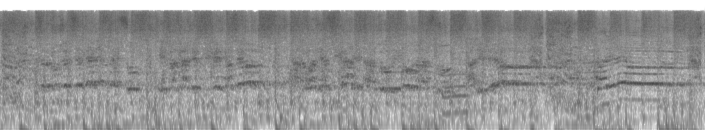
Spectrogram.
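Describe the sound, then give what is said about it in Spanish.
A large stadium crowd at El Campín chants and cheers steadily throughout, sustained massed voices with rising and falling melodic yells and rhythmic pulsing, loud and continuous with no single speaker standing out. “Dejen escuchar la música, por favor, viejito, porque la gente sigue alentando en el campín.”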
